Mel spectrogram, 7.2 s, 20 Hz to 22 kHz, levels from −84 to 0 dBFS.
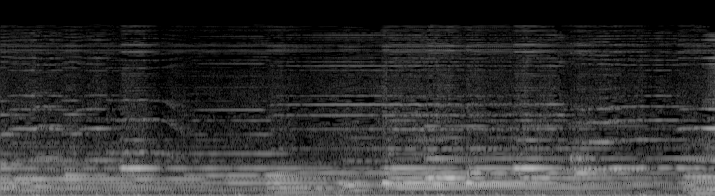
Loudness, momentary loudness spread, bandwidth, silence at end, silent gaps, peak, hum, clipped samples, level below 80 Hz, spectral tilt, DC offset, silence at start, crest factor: -33 LUFS; 11 LU; 13.5 kHz; 0 s; none; -16 dBFS; none; under 0.1%; -50 dBFS; -5.5 dB/octave; 0.7%; 0 s; 16 dB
